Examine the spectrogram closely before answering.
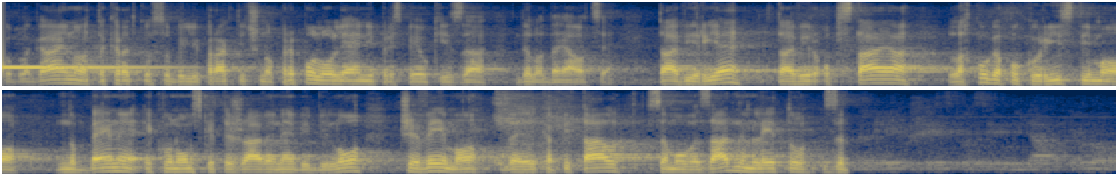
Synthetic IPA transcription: ɔblaɡaːjɛnɔt̪akɾat̪kɔsɔbilipɾʔakt̪it͡ʃnɔpɾɛpɔlɔljɛːnipɾispeːwkizad̪ɛlɔd̪aja̰ːwt̪sɛ̰ | t̪aʋiːɾjɛt̪aʋiɾɔpst̪aːjalɐxkoːɡapɔkɔɾist̪imɔnɔbɛːnɛʔɛkɔnoːmskɛt̪ɛʒaːʋɛnɛbibilot͡ʃɛʋeːmɔd̪ajɛkapit̪aːlsamoʋəzaːd̪nɛmleːt̪uza

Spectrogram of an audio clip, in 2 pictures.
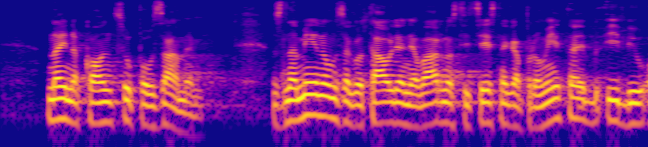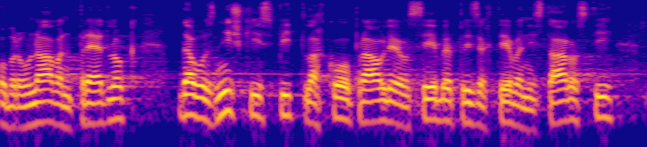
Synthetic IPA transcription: najnakɔːnt̪supɔwzaːmɛ̰m | znameːnɔmzaɡɔt̪aːwljanjaʋaːɾnɔst̪it̪seːst̪nɛɡapɾɔmeːt̪aibiwɔbɾawnaːʋanpɾɛːd̪lɔk | d̪aʋɔzniʃkispit̪laxkoɔpɾaːwljajɔɔseːbɛpɾizaxt̪eːʋanist̪aːɾɔst̪i

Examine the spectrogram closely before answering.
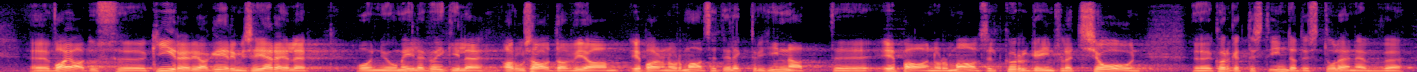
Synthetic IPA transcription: vɑjɑd̪̥uskiːɾe̞ɾe̞ɑɡe̞ːɾimise̞jæɾe̞le̞ | o̞njume̞jle̞kɤjɡile̞ɑɾusɑːd̪ɑvjɑe̞b̥ɑno̞rmɑːlset̪ːˑe̞le̞k̚t̪riɦinːɑt̪e̞b̥ɑno̞rmɑːlse̞lt̪̚kɤrɡe̞inflɑt̪sio̞ːnʲ | kɤrɡe̞t̪ːˑe̞st̪ind̪̥ɑd̪e̞st̪ːule̞ne̞v

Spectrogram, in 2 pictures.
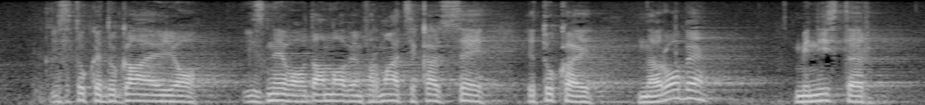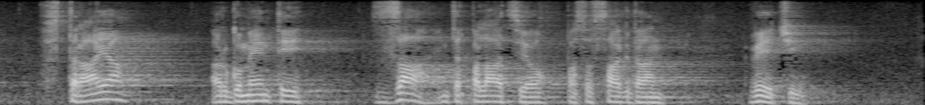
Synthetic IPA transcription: insɛ̥t̪uːkajd̪ɔɡaːjajɔizneːʋaɔd̪anːɔːʋɛinfɔɾmaːt̪sijɛkajwsɛjɛt̪uːkajnaɾoːbɛ | miniːst̪əɾ | w̥st̪ɾaːja | aɾɡumɛ̃nt̪i | zaint̪ɛɾpɛlaːt̪sijɔpasɔwsaɡd̪an | ʋeːt͡ʃji

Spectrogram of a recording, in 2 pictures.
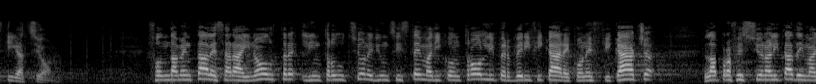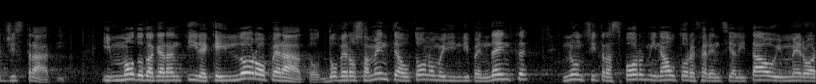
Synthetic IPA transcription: st̪iɡat̪sːjo̰ːn | fond̪ament̪aːlesaɾainolt̪ɾelint̪ɾod̪ut̪sːjoːned̪iunsist̪ɛːmad̪ikont̪ɾɔlːiperveɾifikaːɾekonefːikaːt͡ʃa | lapɾofesːjonalit̪ad̪ejmad͡ʒːist̪ɾa̰ːt̪ḭ | imːɔːd̪od̪aɡaɾant̪iːɾekeilːoːɾoːpeɾaːt̪o̰d̪oveɾosament̪eawt̪ɔːnomoed̪ind̪ipend̪ɛnt̪e | nonsit̪ɾasfɔrminawt̪oɾefeɾent̪sjalit̪aoimmɛːɾo

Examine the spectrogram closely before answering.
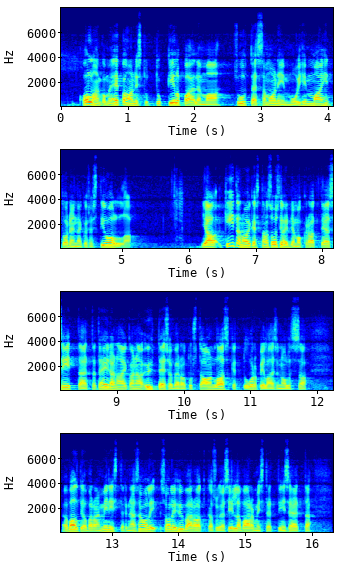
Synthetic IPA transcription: ʔolːɑːŋkomeepæonːist̪ut̪ːukkilpɑile̞mɑːsuht̪e̞ːsːɑmo̞niːmːuihimmɑihint̪odenːækøse̞st̪iolːɑ̰ː | jɑkiːt̪ænoikeːst̪ɑːnso̞siɑlidemokrɑːt̪ːejɑsiːt̪ːæet̪ːæt̪eidænɑikɑnɑʔyht̪eisøʋe̞ɾot̪ust̪ɑonlɑsket̪ːuurpilɑisenolːesːɑ | ʋɑlt̪io̞ʋɑɾɑiminist̪e̞ɾinæseoliseolihyʋæɾɑt̪kɑsujɑsilːæʋɑrmist̪et̪ːiːnseet̪ːæ

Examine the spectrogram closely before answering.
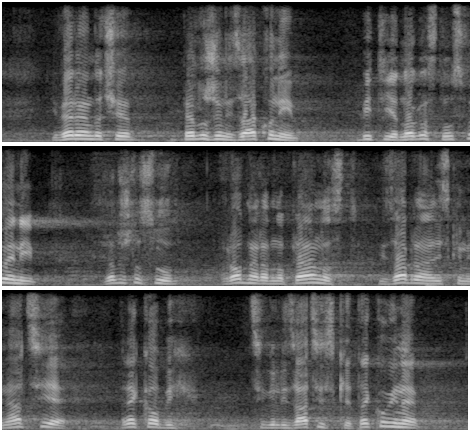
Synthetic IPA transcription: iʋje̞ɾuje̞md̪at͡ɕepɾe̞d̪lˠo̞ʒe̞nizaːko̞ni | bit̪ije̞d̪no̞ɡlasnousʋo̞je̞ni | zat̪o̞ʃt̪o̞su | ɾo̞d̪naɾaʋno̞pɾaːʋno̞st̪izabɾanad̪iskɾiminaːt̪sije̞ | ɾe̞kaobix | t̪siʋilizaːt̪sijske̞t̪e̞ko̞ʋine̞

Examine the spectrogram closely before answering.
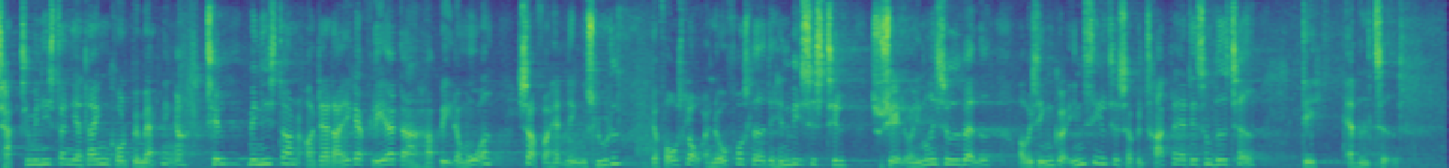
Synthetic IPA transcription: t͡sʰɑ̈ɡ̥̚t͡sʰe̝lminisd̥ɐːnjæd̥ɑ̈e̝ŋn̩kʰɒ̰ːd̥əb̥e̝mæɐɡ̥ne̝ŋɐt͡sʰe̝lminisd̥ɐːnɒ̽d̥æɾɑ̈e̝ɡ̥əæɐfle̝ːɐd̥ɑ̈ɦɑ̈b̥e̝̰ːd̥ɒ̽mo̝̰ːɐ̰ð̞̩ˠ | sɒ̽æɐfɒ̽ɦæn̰le̝ŋn̩slud̥ð̩ˠjɑ̈ɪfɒːslɒ̰ːʔælɒʊfɒːslɛ̰ːð̩ˠd̥eɦenʋḭːsəst͡sʰe̝l | so̝ɕɛ̰ːlʔɒ̽e̝nʁḭːsəuð̞ˠʋæl̰ð̞̩ˠ | ʔɒ̽ʋe̝se̝ŋn̩ɡ̥ɶɐʔe̝nsḭːl̩səsɒ̽b̥e̝t͡sʰʁɑ̈ɡ̥̚d̥ɐjɑ̈ɪd̥e̝sɒ̽mʋe̝ðˠt͡sʰɛ̰ːð̩ˠ | d̥e̝æɐʋe̝ð̞ˠt͡sʰɛ̰ːð̩ˠ

